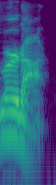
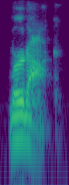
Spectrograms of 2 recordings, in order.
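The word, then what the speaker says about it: Murdaugh: pronounce this dude's name murder no dude like the G is not silent okay it's pronounced Murdoch Murdoch that's what it's it's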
